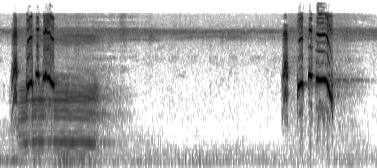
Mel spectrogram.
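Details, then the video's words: Sooty-headed bulbul song used to draw responses from young bulbuls: two quick chattering phrases of slurred whistled notes, the first overlapping a steady, drawn-out buzzy tone, then quiet. "PASTI LANGSUNG NYAUT DI PANCING SUARA BURUNG KUTILANG GACOR SATU INI"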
